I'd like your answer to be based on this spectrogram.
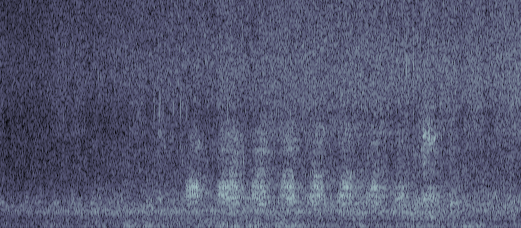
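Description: Ducks quack in a rapid series of repeated calls at a lake on a windy day, over a steady rush of wind or water noise, moderately close and fairly loud.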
